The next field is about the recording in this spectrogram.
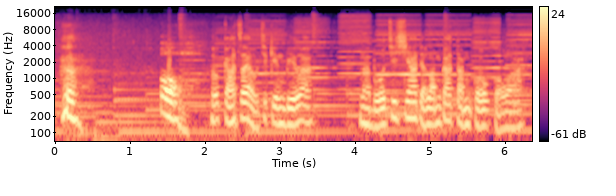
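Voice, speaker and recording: A man's voice: a little high, measured pace, over music, lightly acted. A man playing a doting old village grandfather in a radio drama, fussing caringly with a Taiwanese accent. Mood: relieved.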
